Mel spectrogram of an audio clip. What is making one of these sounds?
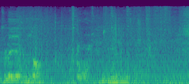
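Two young men talk with animation into a microphone.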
